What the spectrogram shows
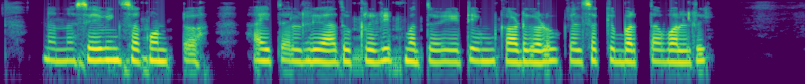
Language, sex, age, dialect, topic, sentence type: Kannada, female, 18-24, Central, banking, question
